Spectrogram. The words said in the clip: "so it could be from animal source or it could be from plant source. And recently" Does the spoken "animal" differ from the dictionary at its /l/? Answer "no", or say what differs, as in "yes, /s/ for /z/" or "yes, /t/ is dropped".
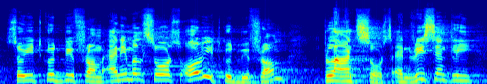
no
